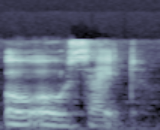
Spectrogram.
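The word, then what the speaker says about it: oocyte: excel or the ovary this is pronounced oo so this word here is an oo site helping out just refers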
